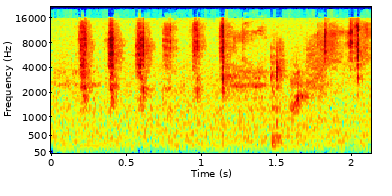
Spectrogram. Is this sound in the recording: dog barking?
no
